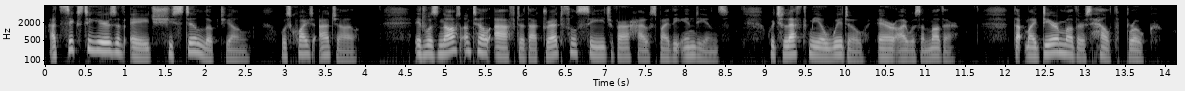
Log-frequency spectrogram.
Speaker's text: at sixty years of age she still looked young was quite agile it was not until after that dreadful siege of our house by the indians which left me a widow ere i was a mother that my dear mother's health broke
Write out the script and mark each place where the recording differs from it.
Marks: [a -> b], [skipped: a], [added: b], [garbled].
at sixty years of age she still looked young was quite agile it was not until after that dreadful siege of our house by the indians which left me a widow ere i was a mother that my dear mother's health broke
